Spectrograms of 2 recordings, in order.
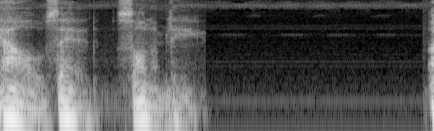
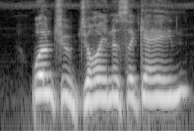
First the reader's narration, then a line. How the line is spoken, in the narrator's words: they begged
